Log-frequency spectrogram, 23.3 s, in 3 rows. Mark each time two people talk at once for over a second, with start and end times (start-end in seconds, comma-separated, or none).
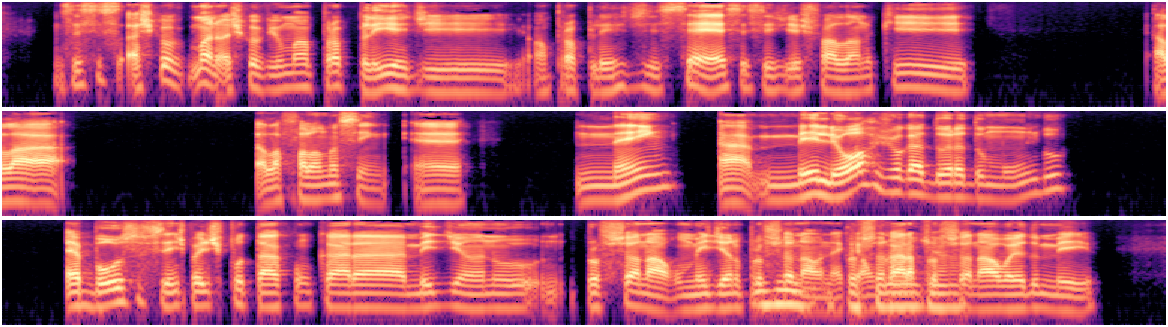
20.5-22.0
